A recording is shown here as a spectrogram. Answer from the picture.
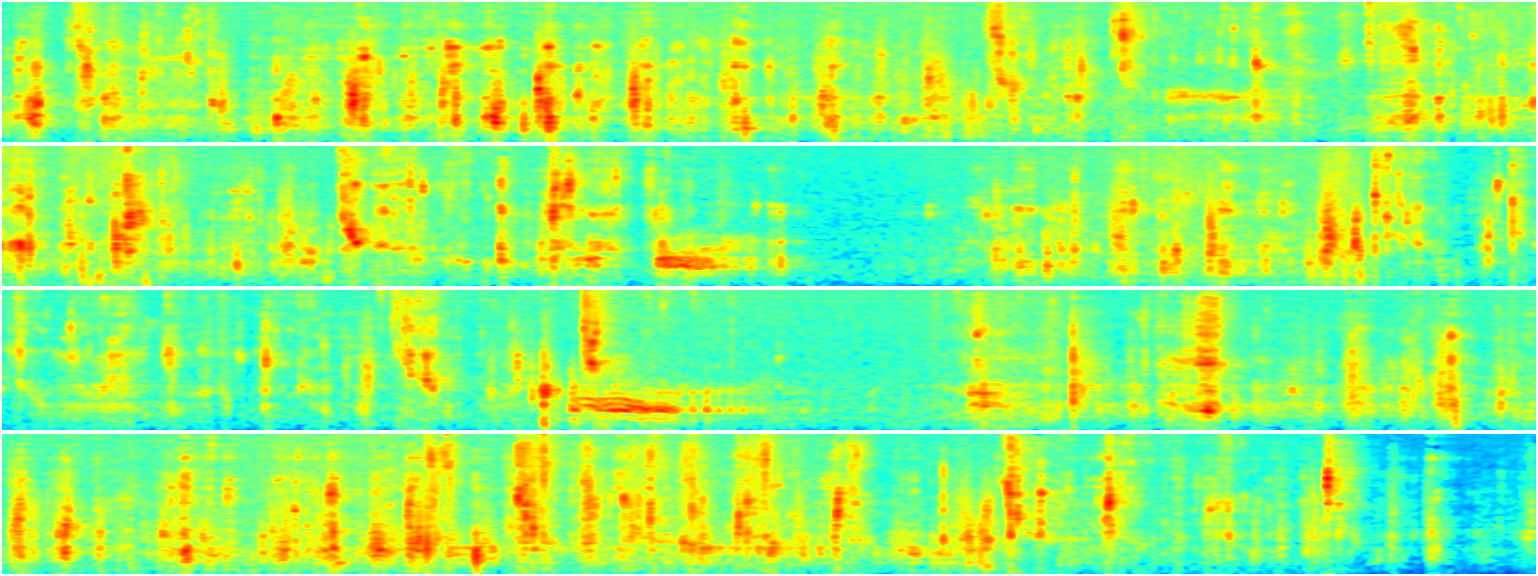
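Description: Close-miked chewing of a soft meatball and sauced spaghetti, with wet mouth smacks and many quick clicks. The chewing lets up briefly twice, about twelve seconds in and again around nineteen seconds.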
